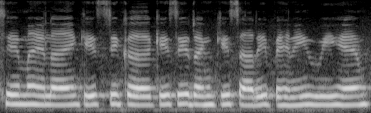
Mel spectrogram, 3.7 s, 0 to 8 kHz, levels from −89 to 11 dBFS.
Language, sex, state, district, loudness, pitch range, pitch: Hindi, female, Delhi, New Delhi, -10 LUFS, 225-240 Hz, 235 Hz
